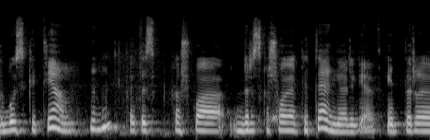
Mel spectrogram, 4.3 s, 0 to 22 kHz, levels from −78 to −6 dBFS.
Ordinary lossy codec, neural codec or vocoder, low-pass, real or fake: MP3, 96 kbps; codec, 44.1 kHz, 3.4 kbps, Pupu-Codec; 14.4 kHz; fake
